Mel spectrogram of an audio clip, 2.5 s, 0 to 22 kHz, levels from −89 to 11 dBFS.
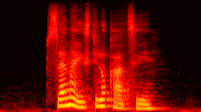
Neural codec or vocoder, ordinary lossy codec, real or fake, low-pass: codec, 44.1 kHz, 2.6 kbps, DAC; none; fake; 19.8 kHz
